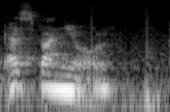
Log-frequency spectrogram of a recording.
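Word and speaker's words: español: the squiggle on top it's pronounced like the ni sound in the English word onion so think of it as like an ny together so n an and espanol next letter is the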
